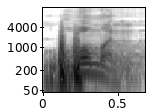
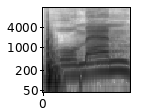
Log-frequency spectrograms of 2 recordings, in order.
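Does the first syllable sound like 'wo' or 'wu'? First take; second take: wu; wo. First: The first syllable has a short 'u' vowel. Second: The first syllable has an 'o' vowel. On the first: The speaker calls it right. "It's वुमन" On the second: The speaker calls it wrong. "इसको लोग वोमैन बोलते हैं जो कि गलत है"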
